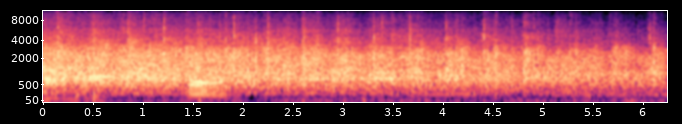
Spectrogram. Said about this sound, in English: Clap your hands for her. Acclamez. Well, yeah. She sings very well. Oh. Elle chante très bien. Is it all nice? Very nice. Elle chante très très bien. Yeah. Clap your hands. Acclame.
